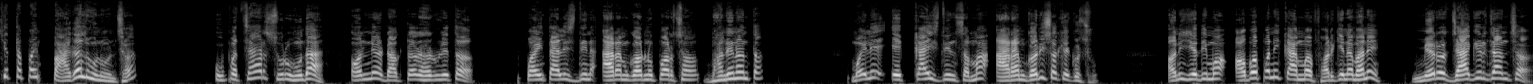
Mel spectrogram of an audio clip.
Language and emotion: Nepali, angry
